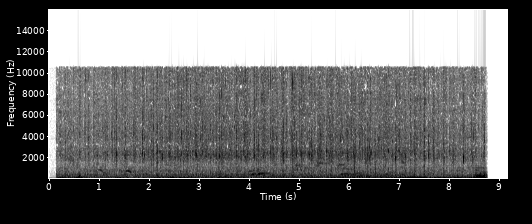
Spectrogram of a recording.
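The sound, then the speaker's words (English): A flock of geese running down a paved street, from a popular YouTube video: a dense, continuous clatter of quick slapping footfalls for several seconds, with a few heavier low thumps and a louder burst at the end. “That is that is a flock of geese running down a paved street, which Eric.”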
